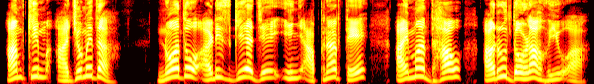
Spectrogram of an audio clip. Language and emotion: Santali, angry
